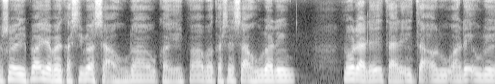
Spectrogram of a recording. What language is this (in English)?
Rapoisi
